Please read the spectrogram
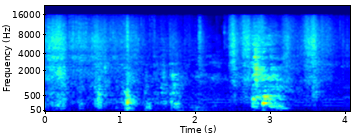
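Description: Plastic bag and cardboard box rustling as a football helmet is lifted out of its packaging, with a couple of short vocal sounds about a second in and near three seconds in.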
